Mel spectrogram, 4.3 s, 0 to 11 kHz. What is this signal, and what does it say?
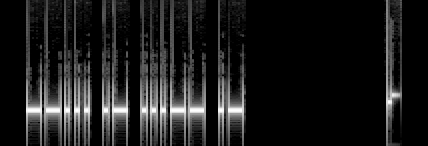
Morse code, heard as a keyed tone, about 25 wpm, 700 Hz. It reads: 7A3A
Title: Common Cut Numbers - 4-Digit 25wpm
